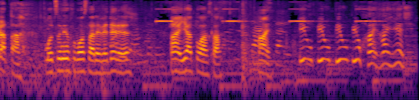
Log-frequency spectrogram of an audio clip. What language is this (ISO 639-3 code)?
ron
